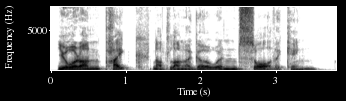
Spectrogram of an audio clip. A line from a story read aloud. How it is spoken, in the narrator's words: said good brother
